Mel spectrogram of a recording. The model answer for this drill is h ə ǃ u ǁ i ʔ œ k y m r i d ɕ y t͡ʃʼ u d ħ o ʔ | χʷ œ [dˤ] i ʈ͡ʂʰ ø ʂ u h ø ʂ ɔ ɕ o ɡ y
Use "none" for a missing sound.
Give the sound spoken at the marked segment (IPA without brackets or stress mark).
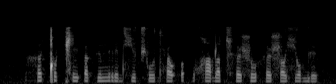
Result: dˤ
